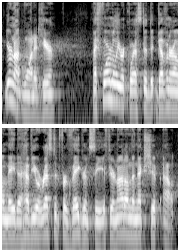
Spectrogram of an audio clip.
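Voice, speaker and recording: Man voicing a haughty expedition captain, brusque, slightly raised pitch, storybook reading. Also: moderate pace, natural voice. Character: proud brusque male expedition leader.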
